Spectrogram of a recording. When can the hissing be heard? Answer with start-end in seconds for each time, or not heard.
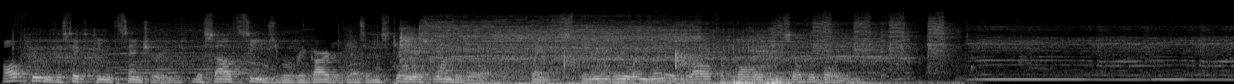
3.9-9.6.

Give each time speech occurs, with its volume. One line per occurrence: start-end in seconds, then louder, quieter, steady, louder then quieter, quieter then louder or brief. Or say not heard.
0.0-8.7 steady.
